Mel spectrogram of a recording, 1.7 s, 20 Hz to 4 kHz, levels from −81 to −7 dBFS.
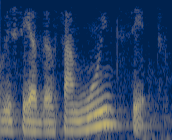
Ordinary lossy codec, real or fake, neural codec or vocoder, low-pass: MP3, 32 kbps; real; none; 3.6 kHz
